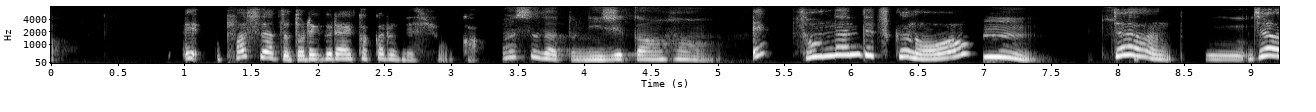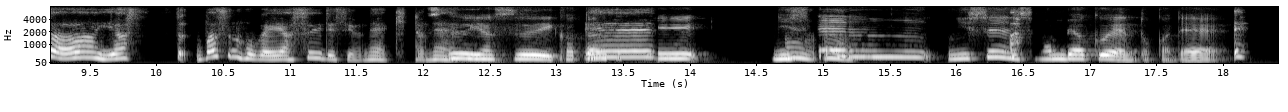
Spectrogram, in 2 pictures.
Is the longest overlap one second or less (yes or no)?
yes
